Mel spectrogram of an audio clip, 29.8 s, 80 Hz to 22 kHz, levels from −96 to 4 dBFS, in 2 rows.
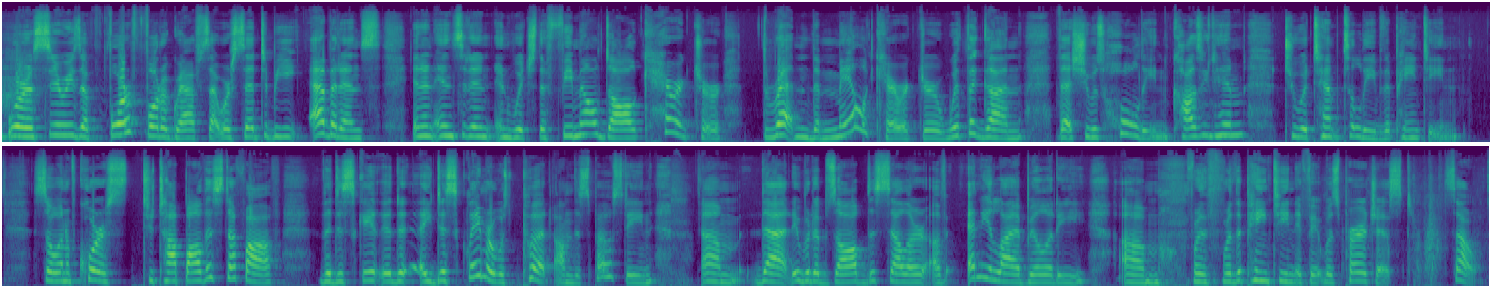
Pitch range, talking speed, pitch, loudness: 225-275 Hz, 160 wpm, 245 Hz, -25 LUFS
